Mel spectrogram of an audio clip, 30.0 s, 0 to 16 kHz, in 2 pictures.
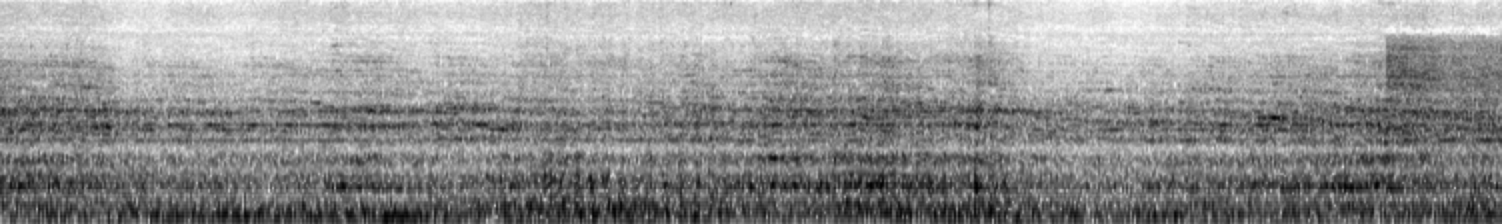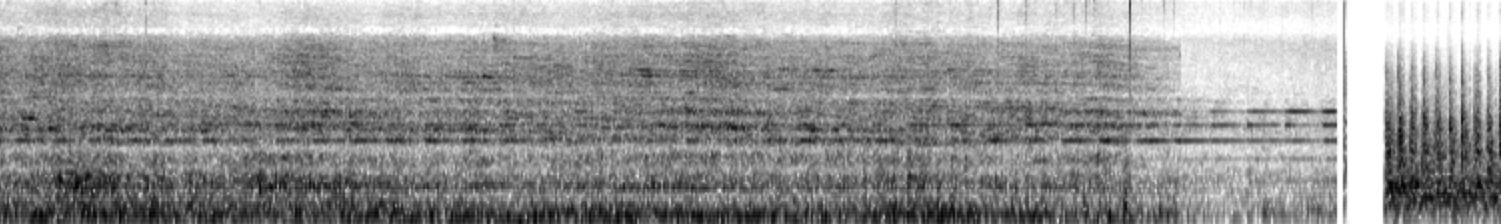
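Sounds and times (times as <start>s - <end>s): train rolling on rails: 0.0s - 28.4s.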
